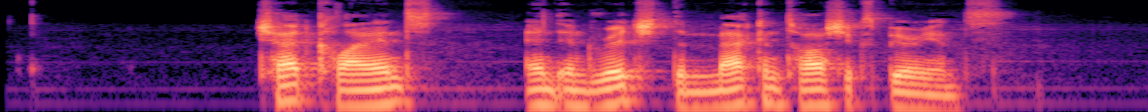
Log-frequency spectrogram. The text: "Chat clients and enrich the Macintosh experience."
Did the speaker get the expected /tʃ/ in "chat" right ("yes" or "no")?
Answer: yes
